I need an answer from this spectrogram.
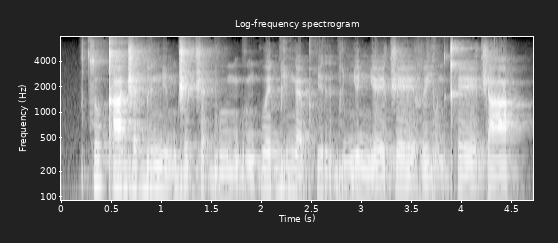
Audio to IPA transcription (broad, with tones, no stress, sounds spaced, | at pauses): t͡s u˦ kʼ a˦ d͡ʒ ɛ˦ ɡ͡b ɪ˦ ŋ i˨ m d͡ʒ ɪ˨ t͡ʃ ɛ˨ ɡ͡b uː˨ m ɡʷ ɪ˨ ŋ kʷ eː˦ ɡ͡b i˦ ŋ ɛ˨ pʰ i˦ r b i˨ ɲ ɪ˦ ɲ eː˨˦ t͡ʃ eː˦˨ v ɪ˦ j u˨ n kʰ eː˦˨ t͡ʃ a˦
